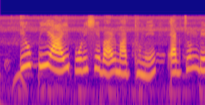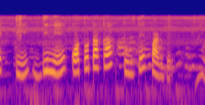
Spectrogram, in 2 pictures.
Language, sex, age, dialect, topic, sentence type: Bengali, female, 18-24, Rajbangshi, banking, question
